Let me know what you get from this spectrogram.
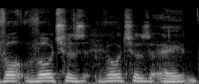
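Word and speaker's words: Voces8: Voces 8? Yes, that's how it's pronounced. Voces 8.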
